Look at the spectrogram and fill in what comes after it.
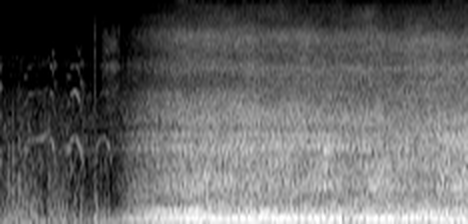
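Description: Gulls calling over a faint background, then about a second in a sudden cut to a fishing boat running at speed: a loud steady engine drone with the rush of wind and wake spray over it.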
